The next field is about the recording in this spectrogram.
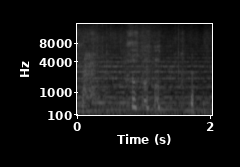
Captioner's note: both laughing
